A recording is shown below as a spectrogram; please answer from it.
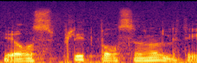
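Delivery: ordinary delivery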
